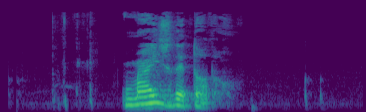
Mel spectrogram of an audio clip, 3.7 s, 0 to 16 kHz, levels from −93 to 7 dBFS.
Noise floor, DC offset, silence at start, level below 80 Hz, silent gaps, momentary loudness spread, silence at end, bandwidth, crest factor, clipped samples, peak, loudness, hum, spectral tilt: -76 dBFS; under 0.1%; 1.25 s; -68 dBFS; none; 14 LU; 1.5 s; 11.5 kHz; 20 dB; under 0.1%; -10 dBFS; -25 LUFS; none; -6 dB/octave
